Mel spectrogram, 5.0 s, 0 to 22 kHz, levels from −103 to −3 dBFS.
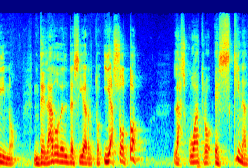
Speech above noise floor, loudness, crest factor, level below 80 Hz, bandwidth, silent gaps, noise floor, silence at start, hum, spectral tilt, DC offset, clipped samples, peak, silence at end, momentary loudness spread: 32 dB; -15 LUFS; 14 dB; -46 dBFS; 15.5 kHz; none; -46 dBFS; 0 s; none; -5.5 dB/octave; under 0.1%; under 0.1%; 0 dBFS; 0 s; 8 LU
